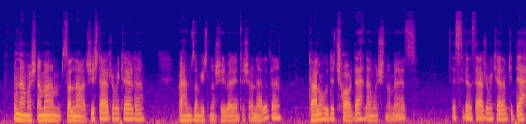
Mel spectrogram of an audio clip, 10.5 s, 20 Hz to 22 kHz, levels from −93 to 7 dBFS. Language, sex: Persian, male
